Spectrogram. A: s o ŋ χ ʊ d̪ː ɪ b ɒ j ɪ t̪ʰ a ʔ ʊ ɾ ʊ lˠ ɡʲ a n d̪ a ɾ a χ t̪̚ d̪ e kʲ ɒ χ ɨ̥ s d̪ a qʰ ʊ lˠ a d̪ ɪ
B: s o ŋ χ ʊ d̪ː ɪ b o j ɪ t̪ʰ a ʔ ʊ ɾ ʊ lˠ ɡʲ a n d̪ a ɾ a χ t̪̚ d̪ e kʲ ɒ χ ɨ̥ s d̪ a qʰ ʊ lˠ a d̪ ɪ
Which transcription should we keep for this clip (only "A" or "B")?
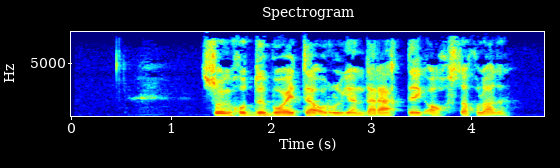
A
